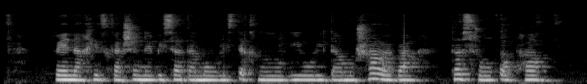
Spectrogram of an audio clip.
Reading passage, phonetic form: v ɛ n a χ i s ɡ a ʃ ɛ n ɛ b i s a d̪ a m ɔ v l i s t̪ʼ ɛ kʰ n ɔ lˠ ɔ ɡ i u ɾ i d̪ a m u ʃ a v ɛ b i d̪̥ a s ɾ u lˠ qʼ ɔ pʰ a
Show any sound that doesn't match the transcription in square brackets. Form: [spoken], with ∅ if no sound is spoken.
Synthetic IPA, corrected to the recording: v ɛ n a χ i s ɡ a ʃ ɛ n ɛ b i s a d̪ a m ɔ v l i s t̪ʼ ɛ kʰ n ɔ lˠ ɔ ɡ i u ɾ i d̪ a m u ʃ a v ɛ b [a] d̪̥ a s ɾ u lˠ qʼ ɔ pʰ a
